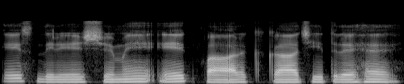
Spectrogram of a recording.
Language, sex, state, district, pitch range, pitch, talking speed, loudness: Hindi, male, Jharkhand, Ranchi, 115-130 Hz, 115 Hz, 120 wpm, -18 LUFS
